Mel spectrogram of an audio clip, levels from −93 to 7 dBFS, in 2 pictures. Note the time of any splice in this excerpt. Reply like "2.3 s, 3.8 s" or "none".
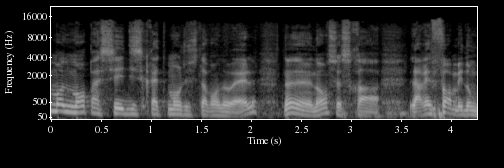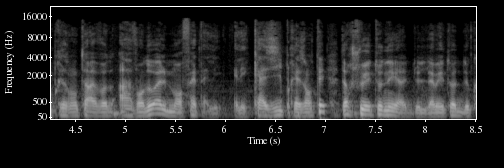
none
